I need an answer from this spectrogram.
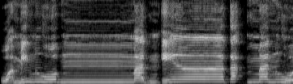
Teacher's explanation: میم ساکن یعنی جزم والے حرف کے بعد پھر تشدید والا حرف آ گیا، ہم نے اس میم کو اس میں مدغم کر دینا ہے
